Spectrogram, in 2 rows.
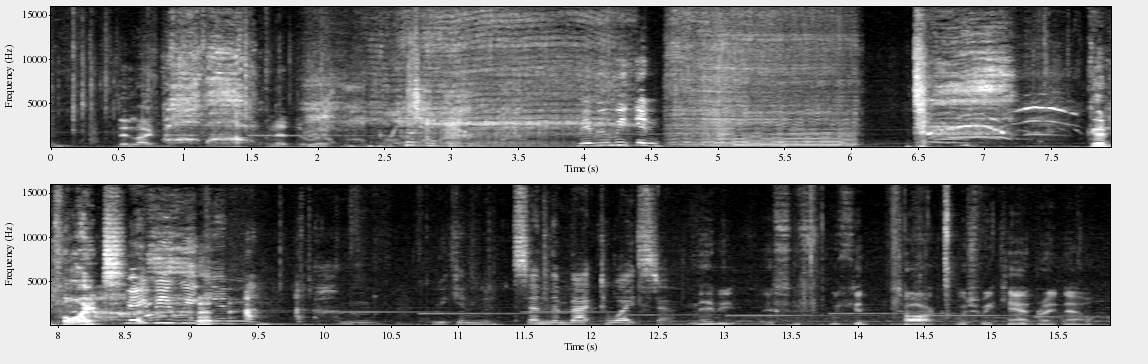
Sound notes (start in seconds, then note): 0.8 hissing; 5.2 buzzing fart sound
